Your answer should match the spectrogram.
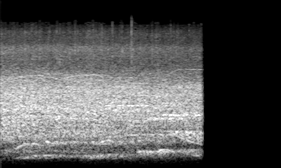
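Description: Football stadium crowd noise: a steady din with faint, indistinct voices in it, cutting off abruptly about three seconds in.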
